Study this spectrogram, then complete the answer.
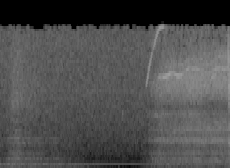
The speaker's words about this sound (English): As we take these breaths together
